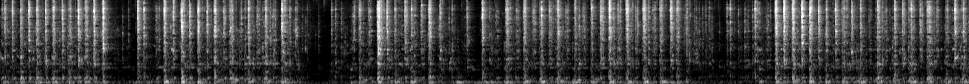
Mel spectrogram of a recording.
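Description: Rapid, rhythmic clicking of a utensil beating flour, water and tomato concentrate together in a bowl, the thickener for harira. It comes in runs of a few seconds with brief pauses between them.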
